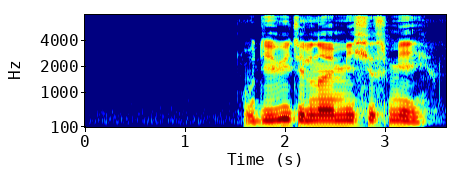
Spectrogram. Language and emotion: Russian, neutral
